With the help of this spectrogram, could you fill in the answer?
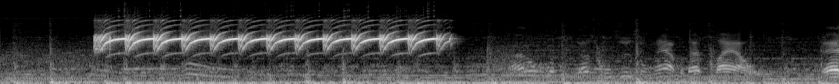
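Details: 12 V outdoor alarm siren without a light: a loud, high-pitched siren warbles in rapid, even sweeps for about three and a half seconds, then cuts off; it triggers and sounds properly.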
